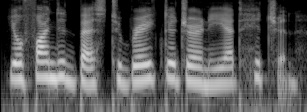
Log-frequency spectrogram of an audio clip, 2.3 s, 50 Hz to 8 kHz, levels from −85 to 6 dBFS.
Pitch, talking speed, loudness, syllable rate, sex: 205 Hz, 260 wpm, -18 LUFS, 5.6 syllables/s, female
